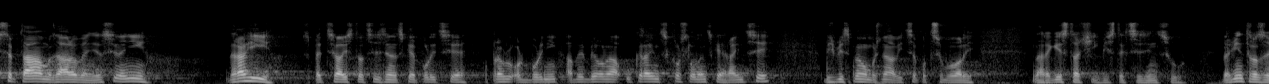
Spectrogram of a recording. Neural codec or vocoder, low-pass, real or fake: none; 7.2 kHz; real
